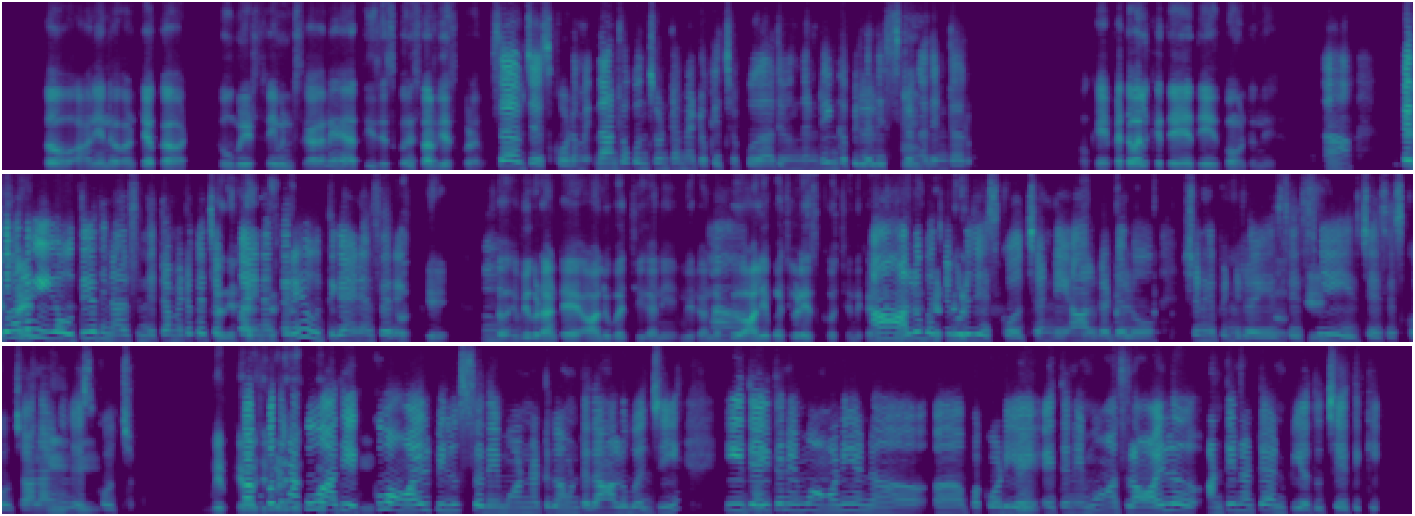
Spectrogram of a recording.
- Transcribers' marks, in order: in English: "సో"; in English: "టూ మినిట్స్, త్రీ మినిట్స్"; in English: "సర్వ్"; in English: "సర్వ్"; in English: "సైడ్"; in English: "టమాటో కేచెప్"; chuckle; in English: "సో"; chuckle; other background noise; laugh; in English: "ఆయిల్"; in English: "ఆనియన్"; in English: "ఆయిల్"
- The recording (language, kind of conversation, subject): Telugu, podcast, ఒక చిన్న బడ్జెట్‌లో పెద్ద విందు వంటకాలను ఎలా ప్రణాళిక చేస్తారు?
